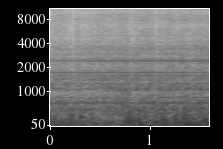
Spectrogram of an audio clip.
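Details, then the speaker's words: Diesel heater after oven-cleaner cleaning, leaned out by lowering maximum fueling: steady, even low roar with no surging or popping, burning cleanly, sounds right. Normal diesel heater burn. "well I leaned it out a bit but took the maximum fueling down from whatever it was down sounds right now Perfect all that good enough"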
